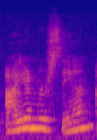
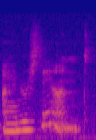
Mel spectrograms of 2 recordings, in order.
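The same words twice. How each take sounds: First: Said in the usual way. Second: I understand dropped much softer; softer repeat. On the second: Real, not acted. Repeating herself to her husband, understand said softer. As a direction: let I understand fall away quietly. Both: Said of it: "repeats I understand".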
